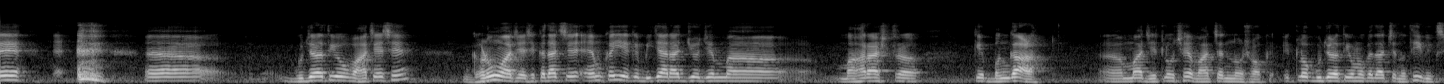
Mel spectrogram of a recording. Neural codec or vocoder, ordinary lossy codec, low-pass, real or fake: none; none; 7.2 kHz; real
